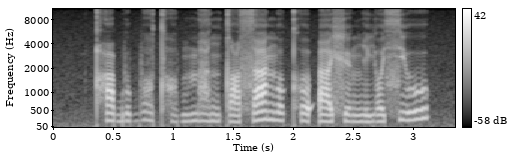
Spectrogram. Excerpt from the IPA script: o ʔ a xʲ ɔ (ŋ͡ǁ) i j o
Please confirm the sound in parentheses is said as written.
no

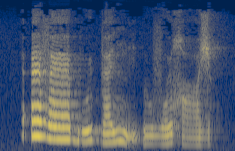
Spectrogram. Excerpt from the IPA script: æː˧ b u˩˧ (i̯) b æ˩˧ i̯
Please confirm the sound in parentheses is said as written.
no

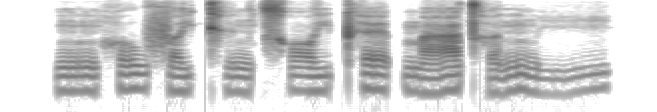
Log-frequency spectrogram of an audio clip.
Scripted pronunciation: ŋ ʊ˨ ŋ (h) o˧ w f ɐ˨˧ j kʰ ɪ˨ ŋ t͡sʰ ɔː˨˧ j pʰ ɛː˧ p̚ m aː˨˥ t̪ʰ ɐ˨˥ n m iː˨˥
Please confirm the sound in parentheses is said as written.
yes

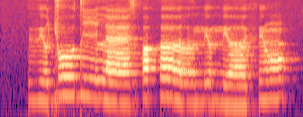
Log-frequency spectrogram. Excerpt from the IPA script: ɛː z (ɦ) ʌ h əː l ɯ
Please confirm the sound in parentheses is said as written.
no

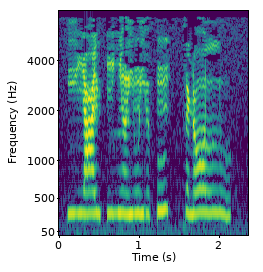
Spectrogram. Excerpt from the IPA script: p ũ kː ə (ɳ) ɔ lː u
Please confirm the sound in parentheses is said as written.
yes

